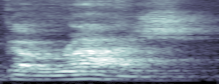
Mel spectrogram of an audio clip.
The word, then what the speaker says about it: garage: Então é o seguinte, a gente pode variar a sílaba tônica, que é a ênfase, né, a sílaba mais forte, pode ser o G ou pode ser o Ra, e esse J no final pode ser J ou J. J ou J. Então, a pronúncia mais falada, a número 1 dessa palavra é garage. Garage. Como se fosse um francês falando garage.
